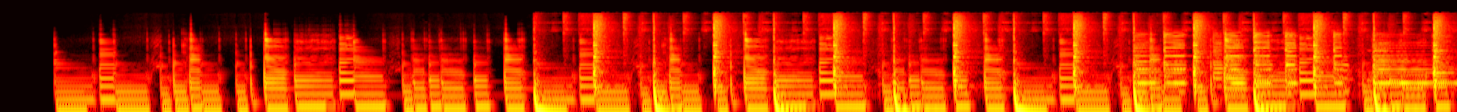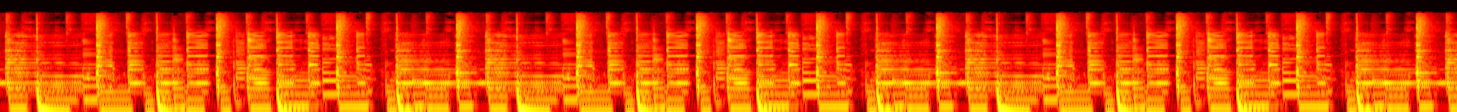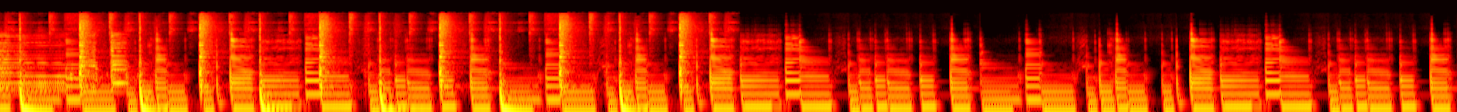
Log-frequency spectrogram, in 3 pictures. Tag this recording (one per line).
guitar-beat
groovy
guitar
loop
rhythm
beat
